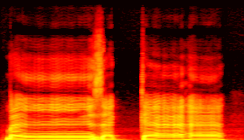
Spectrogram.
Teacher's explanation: Jadi tidak lagi dibaca nunnya dibaca man tapi dibaca ma samar dengung. Bunyinya udah enggak ada tapi udah samar menuju huruf zai.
